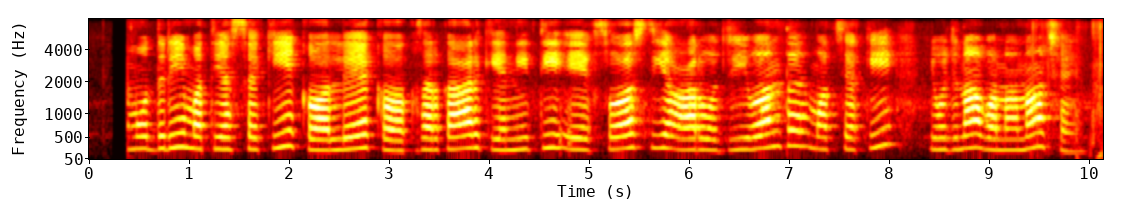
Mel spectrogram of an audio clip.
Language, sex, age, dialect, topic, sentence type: Maithili, female, 25-30, Angika, agriculture, statement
